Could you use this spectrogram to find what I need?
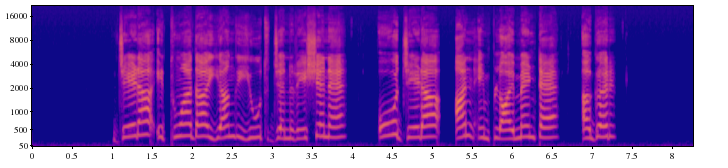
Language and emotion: Dogri, neutral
